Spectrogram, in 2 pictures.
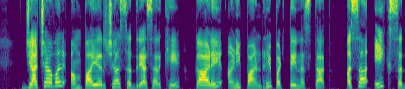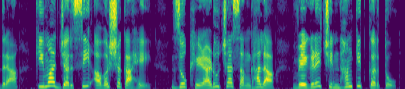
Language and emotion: Marathi, neutral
